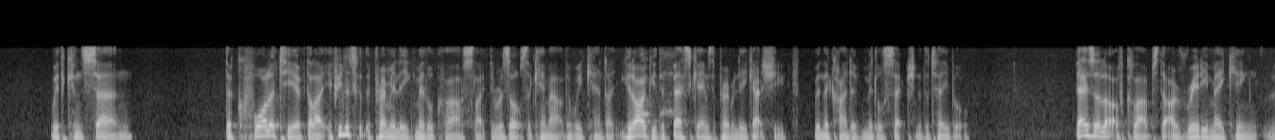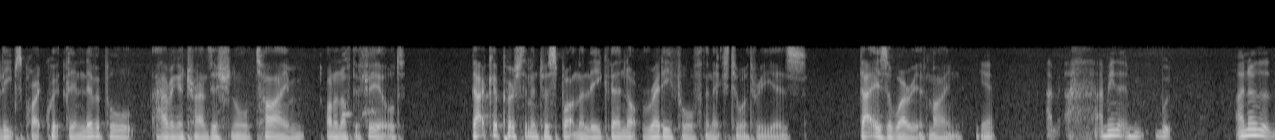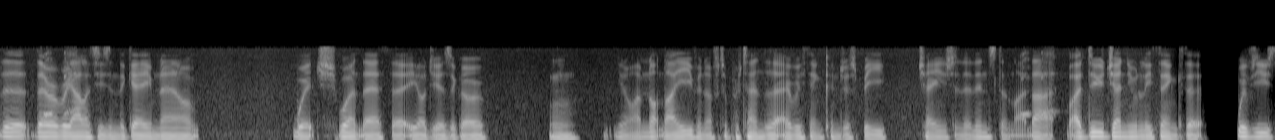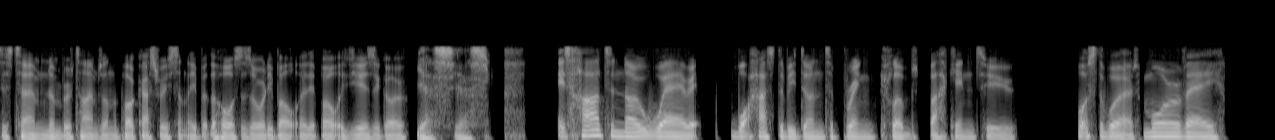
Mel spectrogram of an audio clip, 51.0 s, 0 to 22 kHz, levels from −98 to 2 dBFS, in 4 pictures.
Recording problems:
high frequencies cut off; noticeable; nothing above 5.5 kHz
hiss; faint; until 37 s; 25 dB below the speech

